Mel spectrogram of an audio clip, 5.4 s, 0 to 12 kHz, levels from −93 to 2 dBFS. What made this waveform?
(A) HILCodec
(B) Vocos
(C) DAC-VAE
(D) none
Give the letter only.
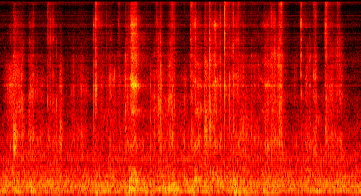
A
